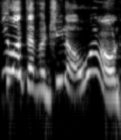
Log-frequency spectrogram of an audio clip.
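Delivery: very high, soft, hushed anime cartoon voice. Attempting a Goku impression that comes out as a Krillin voice. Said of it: "I was trying to do Goku and I did Krillin".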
